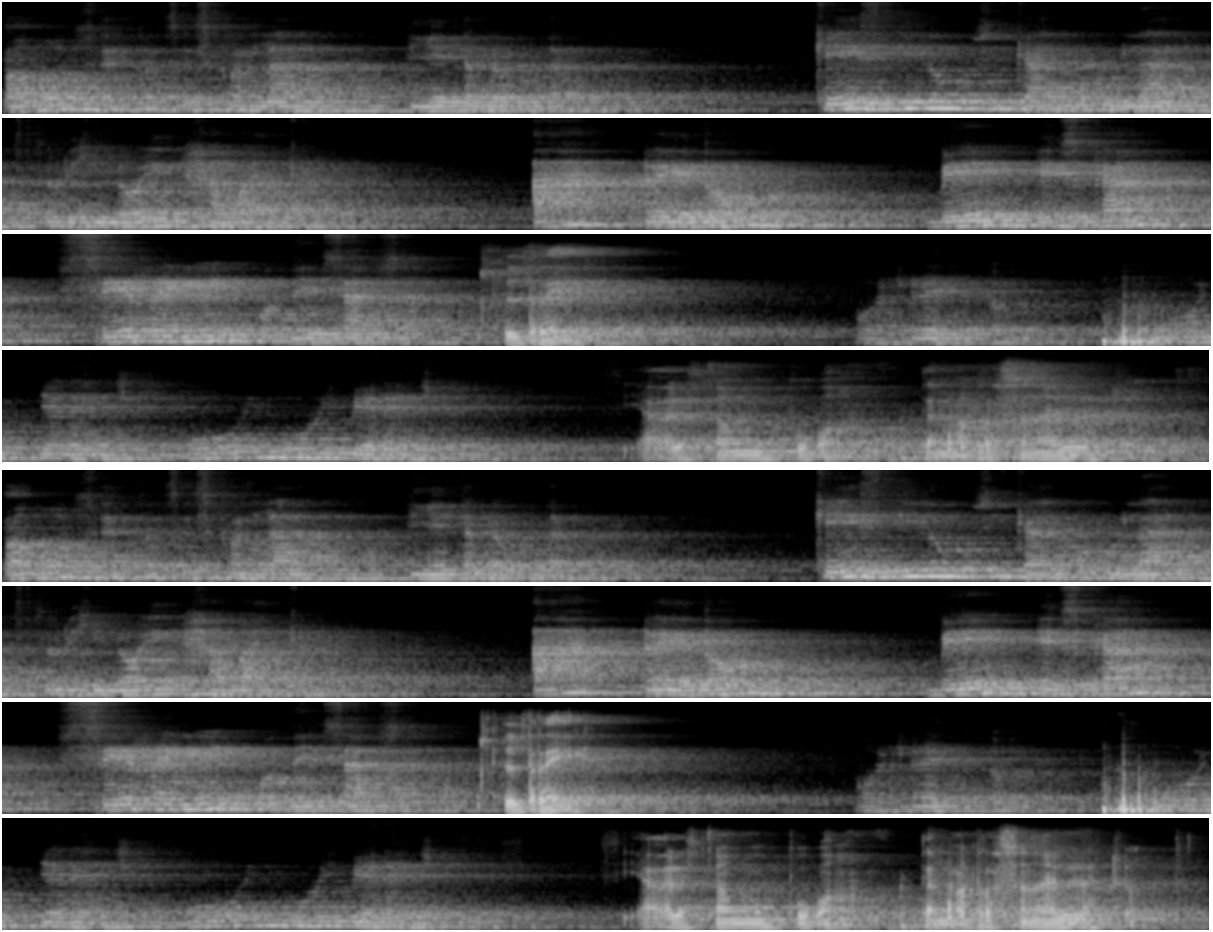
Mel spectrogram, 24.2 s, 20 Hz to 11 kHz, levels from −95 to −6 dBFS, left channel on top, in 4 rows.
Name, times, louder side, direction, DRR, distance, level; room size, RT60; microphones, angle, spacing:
voice 1, 0.0-1.5 2.0-2.8 4.1-5.9 6.3-7.6 8.7-9.9 10.6-11.8 12.4-14.2 16.4-17.2 17.9-18.7 19.0-20.2, equal, ahead, -6 dB, 2.3 m, -35 dB
voice 2, 14.6-15.1 17.6-17.9 21.3-23.6, right 4 dB, 50° right, 7 dB, 0.4 m, -30 dB
14.0 x 4.9 x 8.1 m, 2.7 s
head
